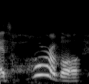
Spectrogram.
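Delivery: ordinary talk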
